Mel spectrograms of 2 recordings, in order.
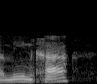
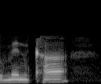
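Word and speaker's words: minka (מנחה): And just a little bit more right here on the mincha, Hebraically from the Hebrew, mincha. In this form here, minchat. Others say the minka. My hear I and I say the minka, as it's pronounced in modern Hebrew, minka.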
